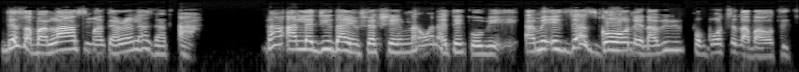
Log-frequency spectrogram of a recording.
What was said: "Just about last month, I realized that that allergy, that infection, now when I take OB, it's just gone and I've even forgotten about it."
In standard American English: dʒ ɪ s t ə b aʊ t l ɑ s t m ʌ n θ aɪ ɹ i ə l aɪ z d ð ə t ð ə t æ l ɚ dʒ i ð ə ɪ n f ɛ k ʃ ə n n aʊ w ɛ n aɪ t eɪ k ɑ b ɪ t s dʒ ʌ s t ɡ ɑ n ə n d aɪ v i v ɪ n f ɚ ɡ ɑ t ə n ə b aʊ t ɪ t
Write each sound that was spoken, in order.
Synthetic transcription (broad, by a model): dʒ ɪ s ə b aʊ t l ɑ s t m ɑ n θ aɪ ɹ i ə l aɪ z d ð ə t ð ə t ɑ l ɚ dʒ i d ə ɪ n f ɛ k ʃ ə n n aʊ w ɛ n aɪ t eɪ k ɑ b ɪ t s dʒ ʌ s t ɡ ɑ n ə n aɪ b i b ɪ f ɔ ɡ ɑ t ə n ə b aʊ t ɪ t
